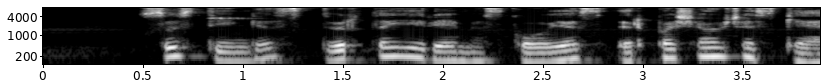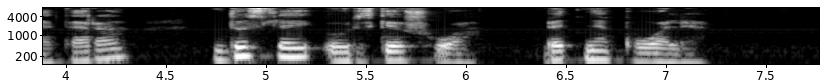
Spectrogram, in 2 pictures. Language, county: Lithuanian, Tauragė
